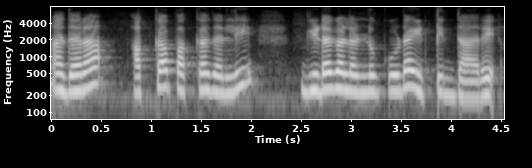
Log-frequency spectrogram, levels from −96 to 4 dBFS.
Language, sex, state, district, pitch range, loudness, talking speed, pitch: Kannada, female, Karnataka, Bangalore, 220-255 Hz, -16 LUFS, 65 wpm, 235 Hz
